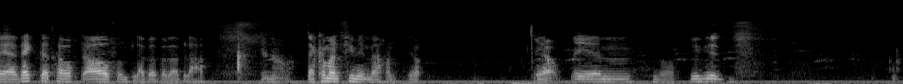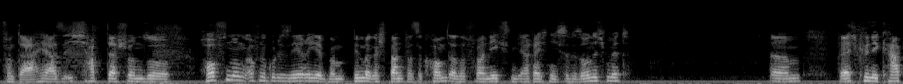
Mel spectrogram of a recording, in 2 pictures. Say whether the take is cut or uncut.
uncut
